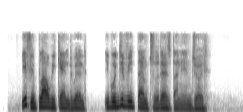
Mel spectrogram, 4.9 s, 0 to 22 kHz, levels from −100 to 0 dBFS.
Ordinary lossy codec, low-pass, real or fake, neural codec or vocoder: MP3, 48 kbps; 7.2 kHz; fake; codec, 16 kHz, 1.1 kbps, Voila-Tokenizer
